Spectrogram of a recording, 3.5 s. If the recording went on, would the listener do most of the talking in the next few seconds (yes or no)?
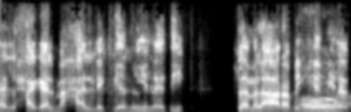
yes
